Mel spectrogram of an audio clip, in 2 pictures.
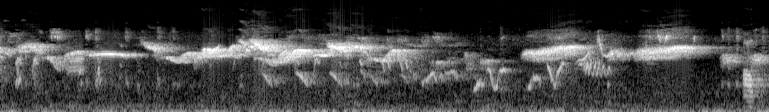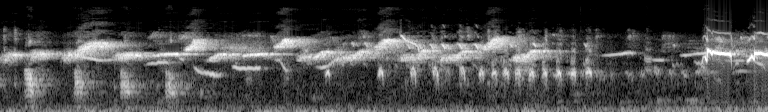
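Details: Sustained Chinese hwamei song of varied phrases: rolling, looping whistles mixed with rapid clipped notes and trills, with brief pauses between bursts and otherwise quiet surroundings.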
